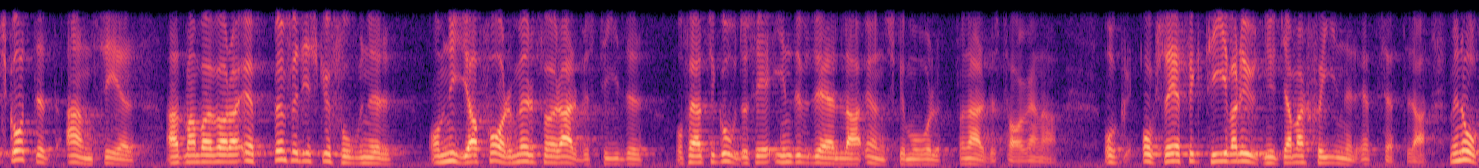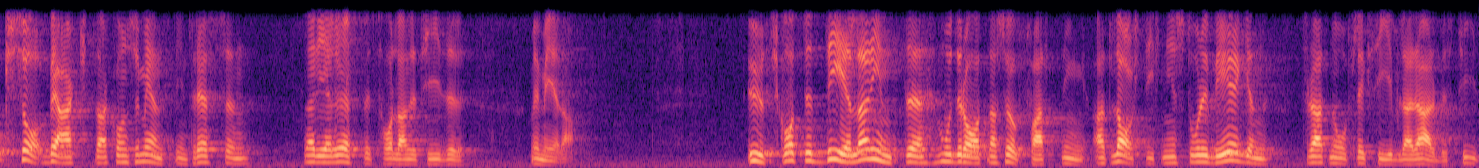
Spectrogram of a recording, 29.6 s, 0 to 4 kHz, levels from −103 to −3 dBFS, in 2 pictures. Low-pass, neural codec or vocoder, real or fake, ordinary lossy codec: 3.6 kHz; none; real; none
